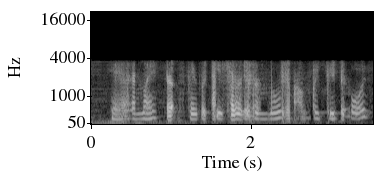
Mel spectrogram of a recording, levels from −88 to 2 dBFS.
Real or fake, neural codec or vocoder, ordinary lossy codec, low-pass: fake; codec, 16 kHz in and 24 kHz out, 0.6 kbps, FireRedTTS-2 codec; none; 3.6 kHz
